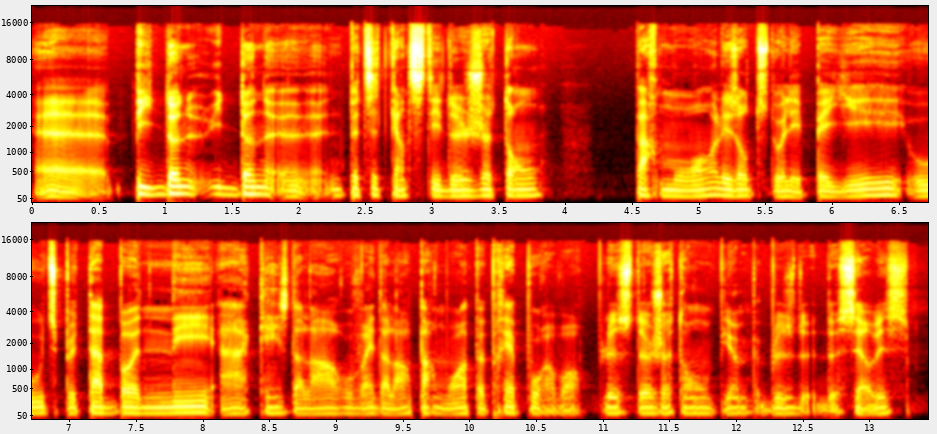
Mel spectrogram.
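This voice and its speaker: Man with a deep, gravelly French-Canadian voice. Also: moderate pace, mellow, no echo, clean studio sound. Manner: rambling, many fillers and restarts, thinking aloud. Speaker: voice-over narrator. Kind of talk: casual screen-share commentary.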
